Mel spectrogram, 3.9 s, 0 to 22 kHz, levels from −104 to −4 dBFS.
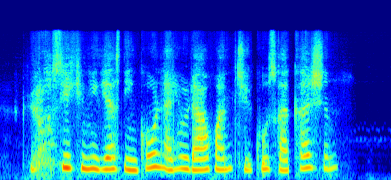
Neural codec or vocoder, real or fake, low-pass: codec, 16 kHz in and 24 kHz out, 0.6 kbps, FocalCodec, streaming, 4096 codes; fake; 10.8 kHz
